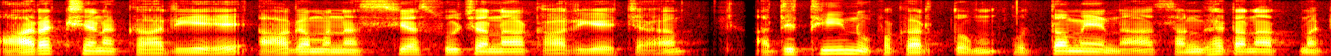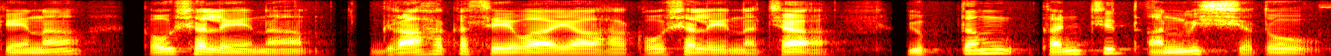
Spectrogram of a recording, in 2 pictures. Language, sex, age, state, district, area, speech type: Sanskrit, male, 30-45, Karnataka, Chikkaballapur, urban, read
